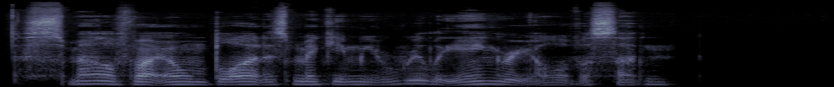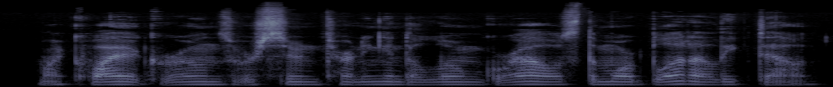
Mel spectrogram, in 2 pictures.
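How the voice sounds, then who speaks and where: A man reads fan fiction aloud in an intense, emotive style. His voice is husky and breathy, recorded dry and close with no room sound. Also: medium pitch, fairly even intonation, moderate pace, no room sound. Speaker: narrator of fan fiction roleplay. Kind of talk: dramatic first-person story reading.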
